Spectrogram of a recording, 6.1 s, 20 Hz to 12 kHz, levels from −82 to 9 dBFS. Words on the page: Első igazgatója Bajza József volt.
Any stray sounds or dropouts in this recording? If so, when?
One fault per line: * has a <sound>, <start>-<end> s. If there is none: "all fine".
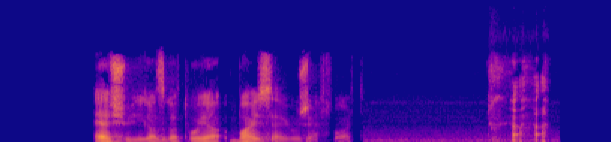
* has a laugh, 4.9-5.5 s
